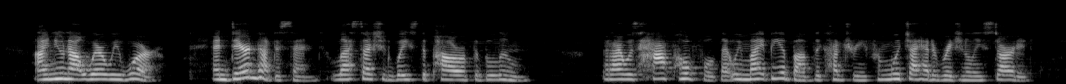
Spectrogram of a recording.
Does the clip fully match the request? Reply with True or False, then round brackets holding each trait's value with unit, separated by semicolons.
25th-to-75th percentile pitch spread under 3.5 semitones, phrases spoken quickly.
True (2.8 semitones; 210 wpm)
